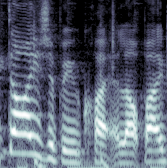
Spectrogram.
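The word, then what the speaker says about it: 大丈夫: Daijabu. They say it like that. Not daijabu, like I says it.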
